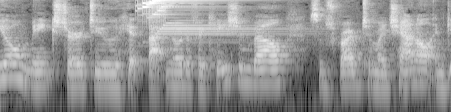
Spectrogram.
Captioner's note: bell rings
